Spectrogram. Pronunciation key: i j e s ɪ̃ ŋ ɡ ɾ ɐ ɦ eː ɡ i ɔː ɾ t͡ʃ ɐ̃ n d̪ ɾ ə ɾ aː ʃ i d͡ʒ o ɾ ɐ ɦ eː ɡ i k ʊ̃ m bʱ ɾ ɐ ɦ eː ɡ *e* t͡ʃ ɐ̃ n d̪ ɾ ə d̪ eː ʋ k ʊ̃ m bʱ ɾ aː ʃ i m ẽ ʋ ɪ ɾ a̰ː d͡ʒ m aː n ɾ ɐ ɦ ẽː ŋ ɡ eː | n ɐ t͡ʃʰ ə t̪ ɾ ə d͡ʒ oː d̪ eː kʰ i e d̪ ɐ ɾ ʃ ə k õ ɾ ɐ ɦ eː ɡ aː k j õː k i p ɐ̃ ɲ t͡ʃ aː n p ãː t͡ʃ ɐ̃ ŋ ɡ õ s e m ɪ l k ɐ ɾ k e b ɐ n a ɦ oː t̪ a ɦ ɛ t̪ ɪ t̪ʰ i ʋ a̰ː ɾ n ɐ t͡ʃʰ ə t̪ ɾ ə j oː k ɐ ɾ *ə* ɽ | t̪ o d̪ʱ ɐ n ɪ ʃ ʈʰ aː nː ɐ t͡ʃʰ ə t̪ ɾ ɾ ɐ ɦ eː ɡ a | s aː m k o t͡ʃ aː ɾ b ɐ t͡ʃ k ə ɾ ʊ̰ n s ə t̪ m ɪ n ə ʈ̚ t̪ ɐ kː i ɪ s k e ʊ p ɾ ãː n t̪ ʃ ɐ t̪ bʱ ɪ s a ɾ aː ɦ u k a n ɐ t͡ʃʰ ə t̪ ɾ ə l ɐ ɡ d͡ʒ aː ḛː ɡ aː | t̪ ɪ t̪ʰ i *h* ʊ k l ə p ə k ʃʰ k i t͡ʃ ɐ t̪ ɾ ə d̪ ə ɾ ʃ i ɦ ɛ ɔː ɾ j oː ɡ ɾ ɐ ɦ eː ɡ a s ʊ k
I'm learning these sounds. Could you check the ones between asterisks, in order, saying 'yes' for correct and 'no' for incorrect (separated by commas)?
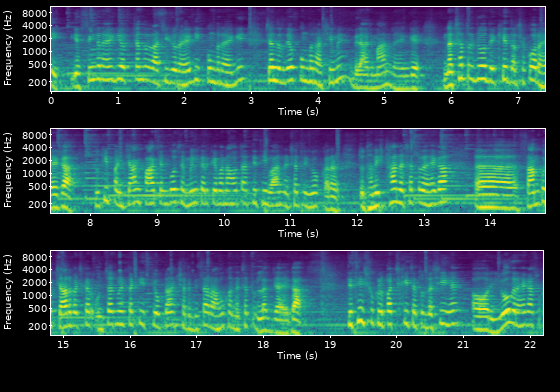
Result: no, yes, no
